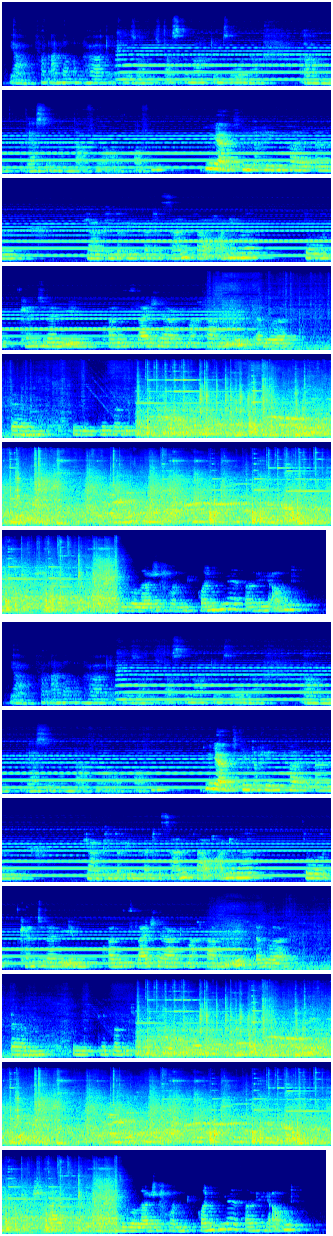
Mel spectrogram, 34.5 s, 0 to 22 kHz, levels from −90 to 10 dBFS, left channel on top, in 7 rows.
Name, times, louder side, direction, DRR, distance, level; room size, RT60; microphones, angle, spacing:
voice 1, 0.1-7.4 20.0-20.3 26.4-27.0, left 1 dB, 25° left, 0 dB, 2.9 m, -42 dB
Wind instrument woodwind instrument, 1.7-18.4, right 1 dB, 10° right, 1.9 m, -41 dB
voice 2, 8.0-10.1 10.4-10.5 11.1-13.7 14.4-14.8 15.1-16.1 16.4-19.1 19.9-20.4 20.8-23.7 24.2-25.1 26.2-29.1 30.1-34.0, right 1 dB, 70° right, 0 dB, 3.4 m, -34 dB
sound 1, 17.8-26.9, left 1 dB, 80° left, 4.5 m, -48 dB
sound 2, 21.7-31.3, left 1 dB, 10° left, 0.7 m, -28 dB
14.0 x 11.0 x 4.3 m, 0.68 s
head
